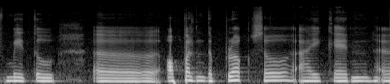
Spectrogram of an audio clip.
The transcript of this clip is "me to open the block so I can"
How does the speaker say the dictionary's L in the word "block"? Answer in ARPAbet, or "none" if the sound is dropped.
L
